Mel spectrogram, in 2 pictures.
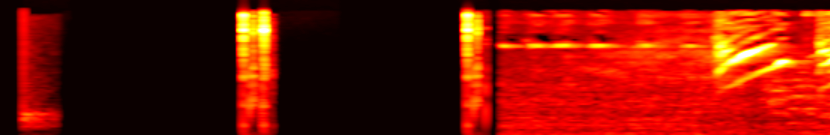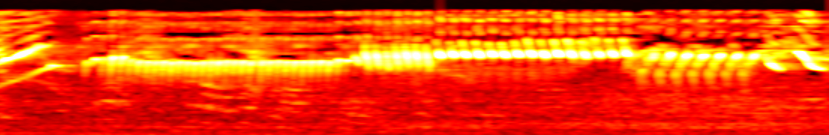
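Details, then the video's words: Canary (kenari) singing in a compilation of long, vigorous training song with full phrases, used to tutor contest canaries; after near silence and a few clicks, swept whistled notes lead into a steady buzzy trill and a fast, rising, pulsed roll. "Kompilasi Masteran Kenari Gacor panjang full isian"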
